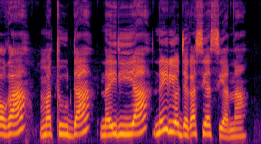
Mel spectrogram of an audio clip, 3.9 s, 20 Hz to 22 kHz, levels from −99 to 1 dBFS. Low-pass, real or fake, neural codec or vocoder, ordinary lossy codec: none; real; none; none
